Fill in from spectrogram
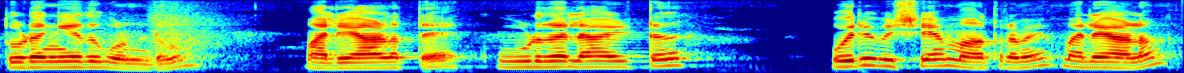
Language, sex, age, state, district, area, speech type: Malayalam, female, 45-60, Kerala, Kottayam, rural, spontaneous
